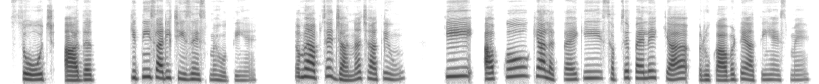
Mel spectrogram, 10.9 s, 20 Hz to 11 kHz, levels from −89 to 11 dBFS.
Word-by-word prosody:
सोच, 210 -1 0 0.2
आदत 180 +2 +4 0.5
कितनी 285 +3 +1
सारी 265 -2 +4
चीज़ें 215 -4 -4
इसमें 195 -1 -8
होती 175 0 -10
हैं। 175 +2 -17 0.5
तो - - -3
मैं 305 0 +7
आपसे 285 +4 +3
जानना 205 - -1
चाहती 235 -2 -3
हूँ 210 +2 -9 0.5
कि 330 +1 +1 0.2
आपको 310 +9 +3
क्या 325 -2 +5
लगता 210 - -2
है 205 +1 -1
कि 255 +3 -6
सबसे 215 +5 -4
पहले 255 +1 -1
क्या 230 -4 +1 0.2
रुकावटें 185 +2 -1
आती 195 0 -5
हैं 195 -1 -10
इसमें? 190 +2 -18
215 Hz, 150 wpm, -22 LUFS, 195-265 Hz, 0.5 s, मैं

